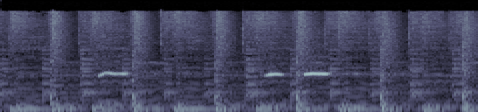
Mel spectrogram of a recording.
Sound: whistling

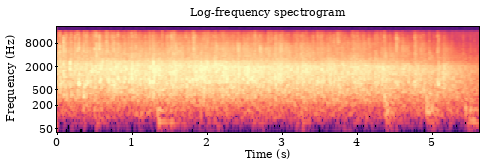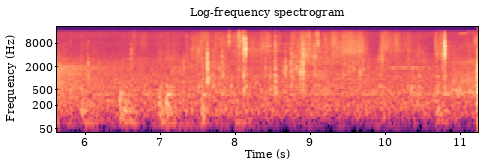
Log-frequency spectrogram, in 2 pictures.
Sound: applause

